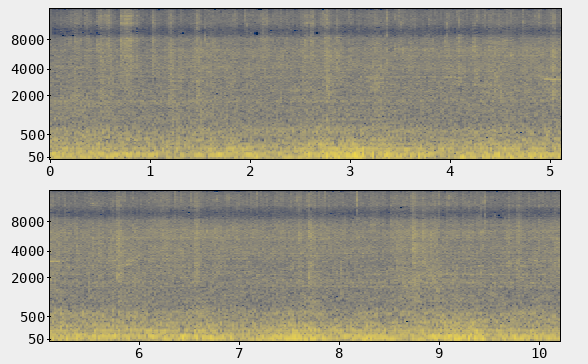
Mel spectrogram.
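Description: Freight train cars (boxcars and covered hoppers) rolling past: a steady low rumble of steel wheels on rail, with faint occasional clicks.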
